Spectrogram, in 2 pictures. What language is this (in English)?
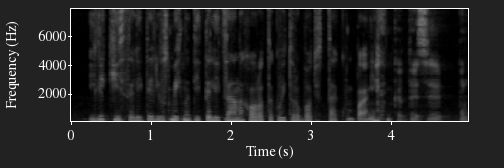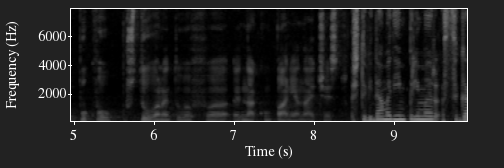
Bulgarian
